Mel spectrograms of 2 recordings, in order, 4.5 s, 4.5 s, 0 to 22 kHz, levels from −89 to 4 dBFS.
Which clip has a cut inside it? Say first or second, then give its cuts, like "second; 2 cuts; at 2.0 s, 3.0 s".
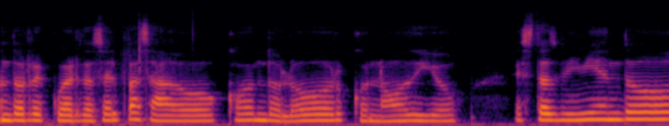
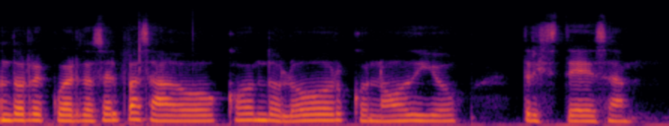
first; 1 cut; at 3.4 s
